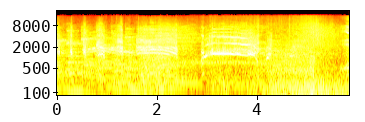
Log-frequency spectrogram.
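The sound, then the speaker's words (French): A woman lets out a shrill, witch-like scream, starting with several short piercing cries before two long, wavering screeches, loud, over a low rumbling background. “Son rire, son cri, ça n'a pas de sens.”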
